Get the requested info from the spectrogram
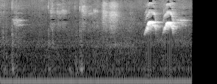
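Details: Male Cavalier King Charles Spaniel puppy asserting himself over the female littermates in their cage; quiet whimpering builds to two piercing upward-sweeping yelps in quick succession before the sound cuts off.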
